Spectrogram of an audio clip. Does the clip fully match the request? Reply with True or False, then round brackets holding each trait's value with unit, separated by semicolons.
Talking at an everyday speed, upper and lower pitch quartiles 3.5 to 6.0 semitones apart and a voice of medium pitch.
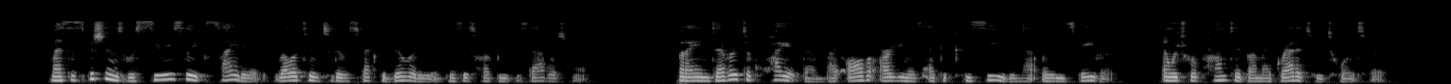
True (160 wpm; 3.8 semitones; 165 Hz)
